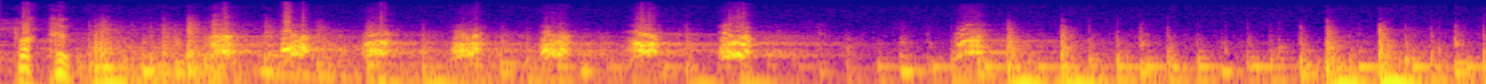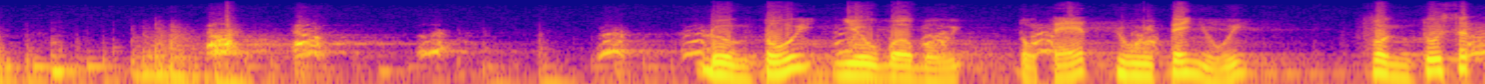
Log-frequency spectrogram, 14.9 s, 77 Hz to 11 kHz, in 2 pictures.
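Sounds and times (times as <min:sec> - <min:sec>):
speech: 0:00.1 - 0:01.5, 0:11.0 - 0:14.8
dogs of a guerrilla band barking after catching a person's scent: 0:00.9 - 0:05.3, 0:08.4 - 0:13.0, 0:14.6 - 0:14.8.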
